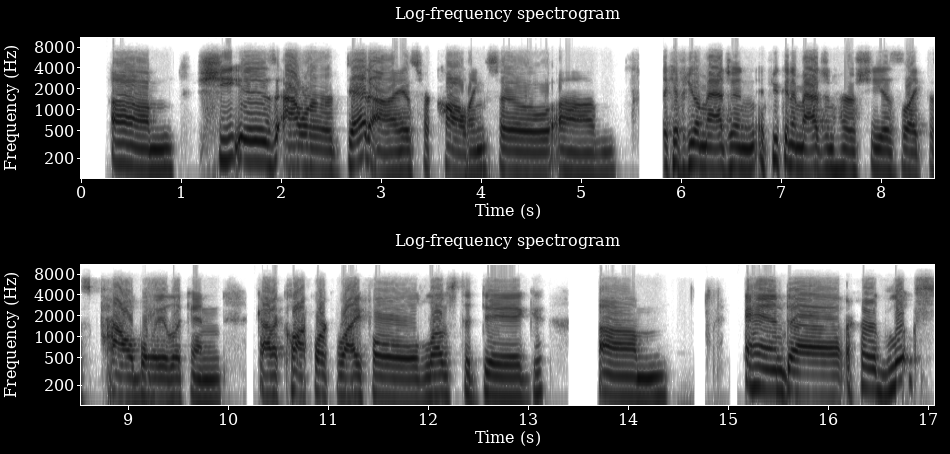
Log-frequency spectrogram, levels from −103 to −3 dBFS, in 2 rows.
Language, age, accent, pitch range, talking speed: English, 40-59, American, 125-155 Hz, 135 wpm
